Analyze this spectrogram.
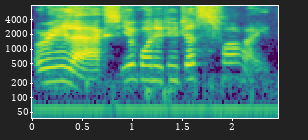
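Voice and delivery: ordinary delivery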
